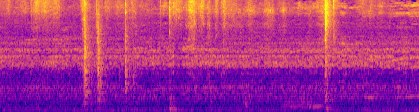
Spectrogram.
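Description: A stiff card is picked up and tapped down on a table with light clicks.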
